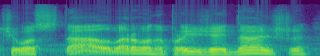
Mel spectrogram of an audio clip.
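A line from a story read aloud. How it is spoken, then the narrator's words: Nasty shouting policeman. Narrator (Russian): городовой кричал отвратительным голосом на Пантелеймона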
